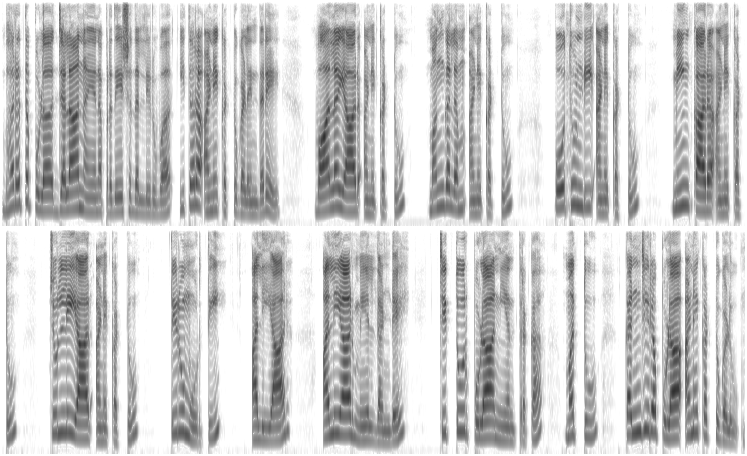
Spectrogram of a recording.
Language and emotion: Kannada, neutral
